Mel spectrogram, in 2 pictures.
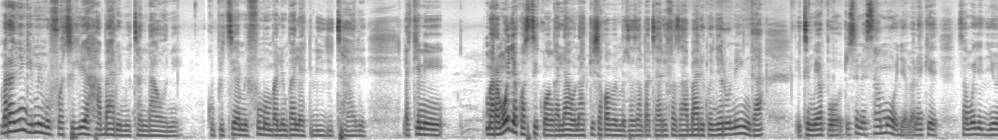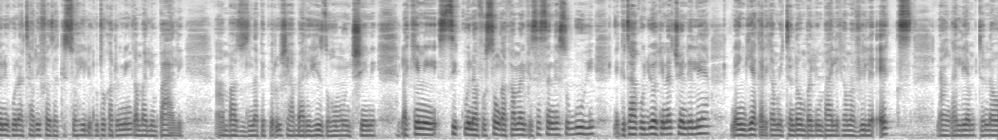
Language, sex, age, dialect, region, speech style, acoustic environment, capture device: Swahili, female, 25-34, Kenya - Mombasa, Kenya, happy; excited; relaxed, nature; silence, mobile / Linux / Chrome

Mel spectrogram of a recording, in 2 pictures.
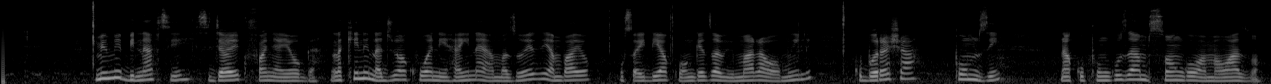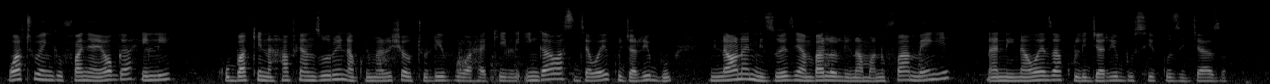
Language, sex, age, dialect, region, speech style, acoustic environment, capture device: Swahili, female, 35-44, Kenya - Nairobi Sheng-influenced, Kenya, happy, silence, desktop / Windows / Chrome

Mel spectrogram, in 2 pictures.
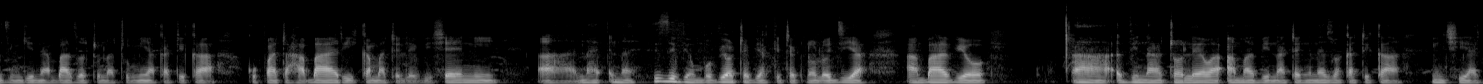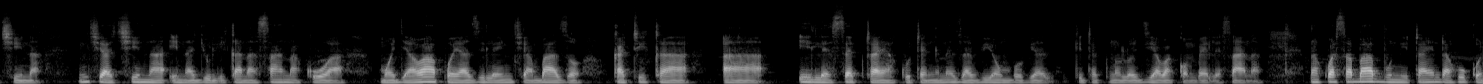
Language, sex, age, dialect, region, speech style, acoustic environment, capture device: Swahili, male, 18-24, Kenya - Mombasa, Kenya, focused, silence; nature, mobile / Linux / Chrome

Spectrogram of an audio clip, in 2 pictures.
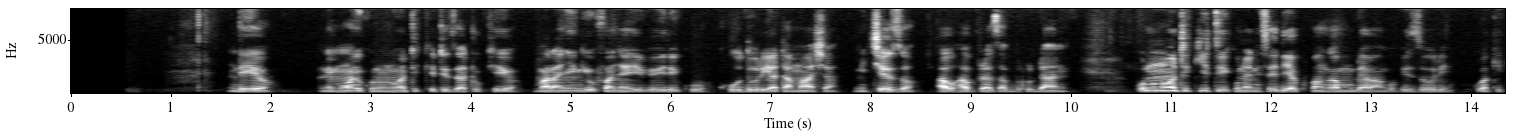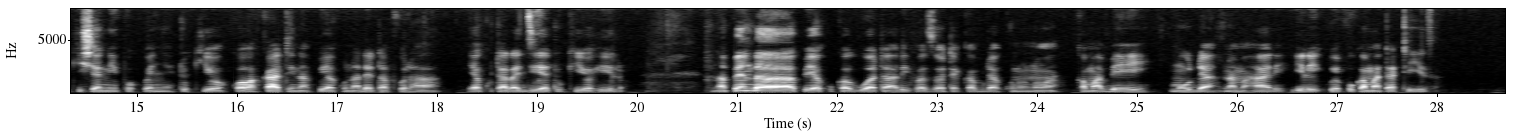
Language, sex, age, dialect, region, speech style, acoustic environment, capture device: Swahili, male, 18-24, Kenya - Nairobi Sheng-influenced, Kenya, happy; nervous; excited; focused, people talking; appliances; music; nature, mobile / Linux / Chrome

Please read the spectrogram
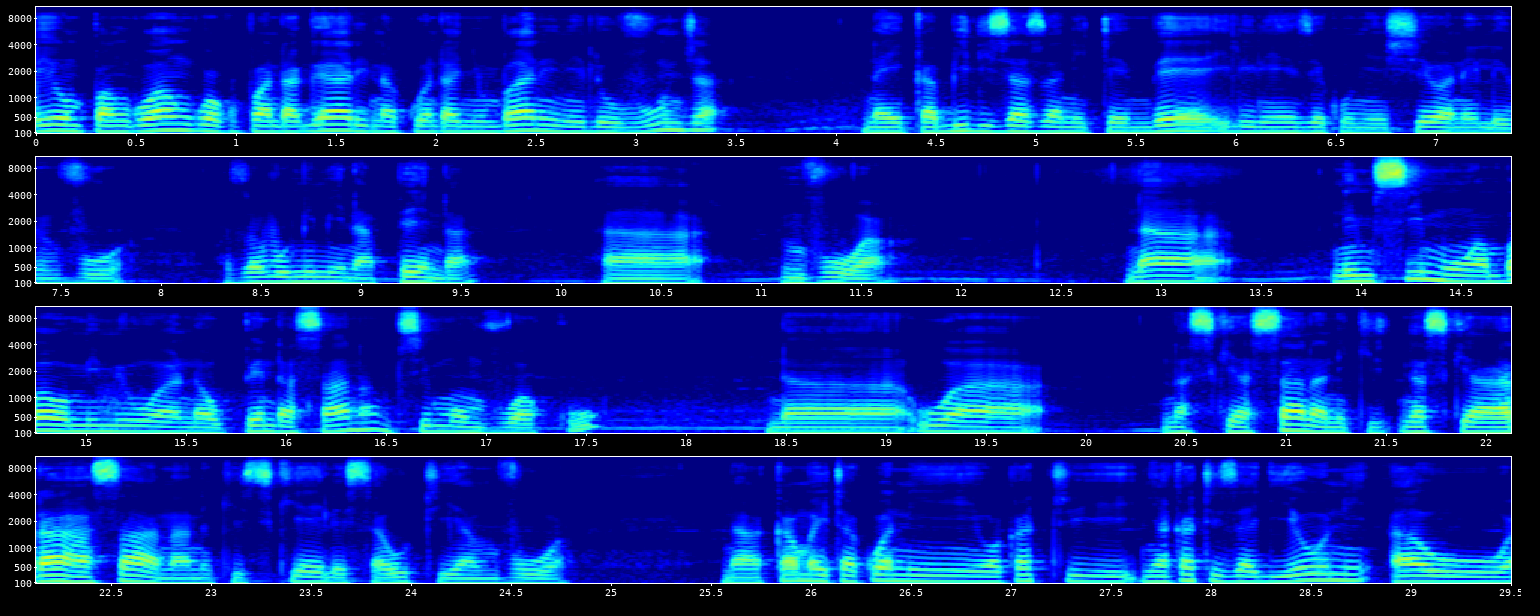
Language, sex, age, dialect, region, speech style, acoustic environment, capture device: Swahili, male, 25-34, Kenya - Mombasa, Kenya, focused, nature, mobile / Linux / Chrome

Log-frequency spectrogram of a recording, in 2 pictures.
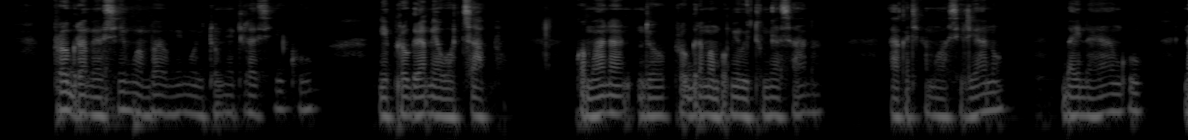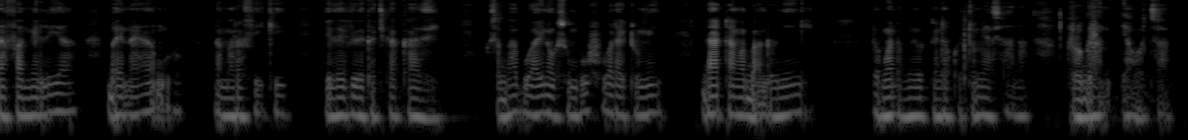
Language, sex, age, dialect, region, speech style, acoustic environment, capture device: Swahili, male, 25-34, Kenya - Mombasa, Kenya, relaxed, silence, mobile / Linux / Chrome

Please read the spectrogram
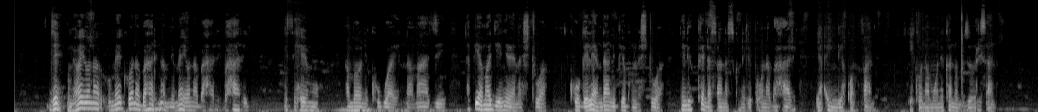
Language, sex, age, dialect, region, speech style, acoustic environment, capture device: Swahili, male, 18-24, Kenya - Nairobi Sheng-influenced, Kenya, focused, music, mobile / Linux / Chrome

